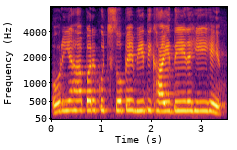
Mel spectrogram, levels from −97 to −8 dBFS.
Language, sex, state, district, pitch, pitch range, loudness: Hindi, female, Uttar Pradesh, Saharanpur, 255 Hz, 250-265 Hz, -16 LUFS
